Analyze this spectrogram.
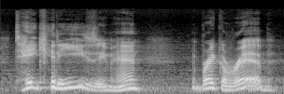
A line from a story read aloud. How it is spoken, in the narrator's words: I said, laughing a little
